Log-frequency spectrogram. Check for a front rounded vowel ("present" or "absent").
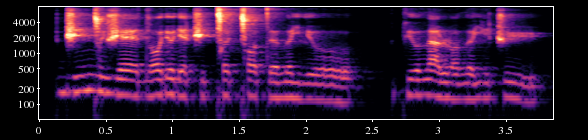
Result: present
